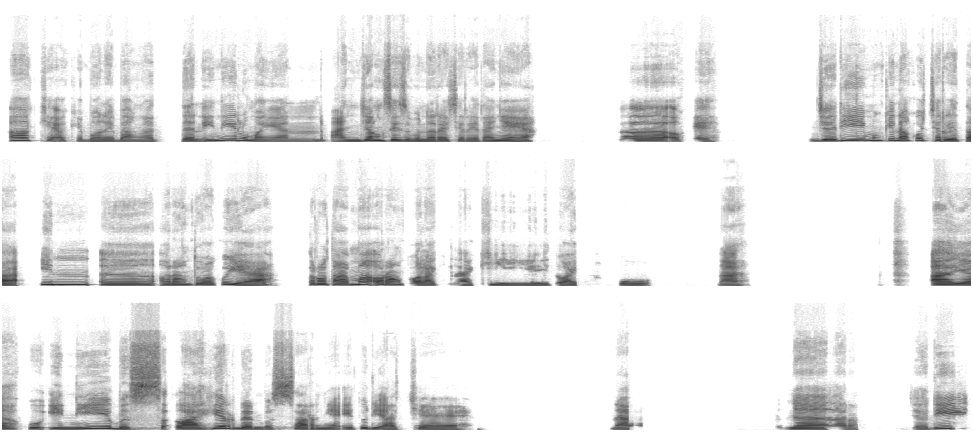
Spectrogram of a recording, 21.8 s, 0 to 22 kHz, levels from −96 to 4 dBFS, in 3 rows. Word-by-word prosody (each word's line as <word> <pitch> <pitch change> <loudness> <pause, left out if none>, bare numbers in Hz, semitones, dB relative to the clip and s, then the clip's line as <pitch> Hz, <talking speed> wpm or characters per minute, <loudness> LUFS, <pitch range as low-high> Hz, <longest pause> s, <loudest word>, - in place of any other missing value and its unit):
Oke 270 -4 -1
oke 200 -1 -8
boleh 180 +1 -2
banget 175 -1 -4 0.2
dan 195 0 -1
ini 255 +9 0
lumayan 180 - -4
panjang 190 +6 +3
sih 210 - +2
sebenarnya 185 +1 +1
ceritanya 190 +3 0
ya. - - 0 0.7
Eee, 215 -1 +1
oke 190 -2 -7 0.8
jadi 225 +5 0 0.2
mungkin 270 +1 0
aku 240 +4 -2
ceritain, 225 +3 +1 0.3
eee, 200 -1 0
orang 210 +1 +1
tuaku 215 +2 -1
ya 165 -3 +4 0.3
terutama 230 0 +2
orang 215 -3 +3
tua 195 -2 +1
laki-laki 180 +3 -4 0.3
yaitu 160 +3 -3
ayahku. 180 -4 -4 0.5
Nah 175 -1 0 1.4
ayahku 210 -1 +4
ini 215 +6 +3
bes 190 -1 +2
lahir 200 +7 +3
dan 195 -3 +2
besarnya 190 -1 0
itu - - -4
di 200 -5 +2
Aceh. 165 -2 -1 1.1
Nah - - +1 1.2
Benar, 190 -4 +1 0.4
jadi 210 +9 -1
200 Hz, 115 wpm, -25 LUFS, 180-220 Hz, 1.4 s, ya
